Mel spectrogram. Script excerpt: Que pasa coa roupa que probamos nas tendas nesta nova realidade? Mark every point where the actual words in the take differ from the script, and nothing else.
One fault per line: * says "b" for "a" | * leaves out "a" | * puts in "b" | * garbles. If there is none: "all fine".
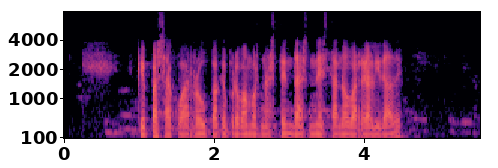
all fine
